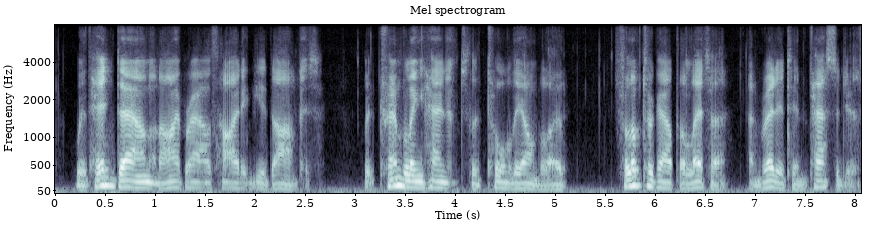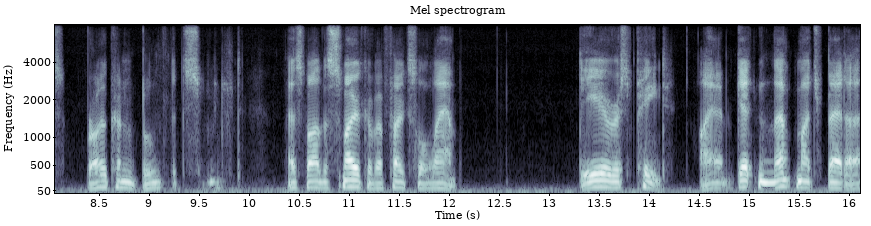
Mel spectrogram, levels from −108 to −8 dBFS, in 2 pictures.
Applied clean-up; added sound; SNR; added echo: neural diffusion model UNIVERSE++.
